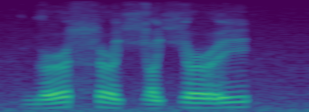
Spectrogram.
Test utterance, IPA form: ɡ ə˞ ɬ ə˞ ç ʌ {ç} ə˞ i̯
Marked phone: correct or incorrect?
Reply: correct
